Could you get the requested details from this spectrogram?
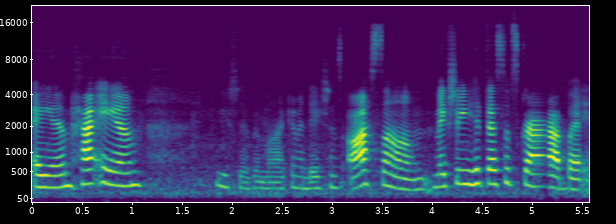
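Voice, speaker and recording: Fairly high-pitched and at a fairly quick pace, a woman talks with an American accent. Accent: southern country. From Virginia, Blue Ridge region. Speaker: YouTuber. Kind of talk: livestream chat. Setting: livestream. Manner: casual, hesitant with fillers.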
